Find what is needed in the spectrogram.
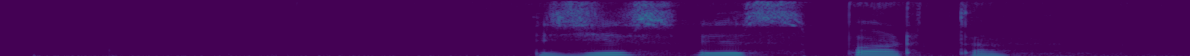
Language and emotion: Russian, neutral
